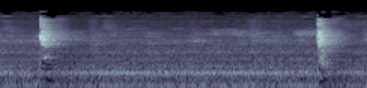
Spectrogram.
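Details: Pet male eclectus parrot, a foster bird, making odd noises: two abrupt, harsh bark-like squawks about three and a half seconds apart, each fading quickly, with a faint steady hum in an otherwise quiet room.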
